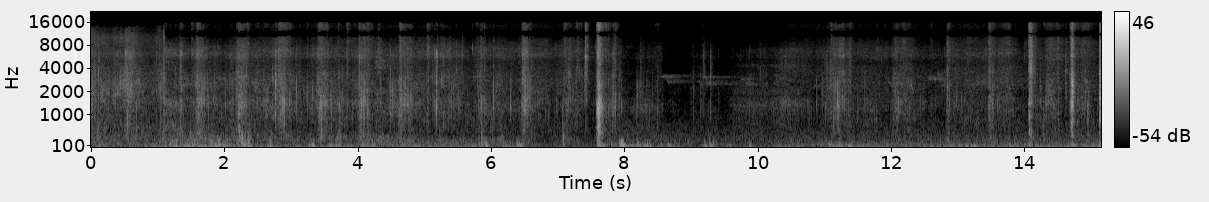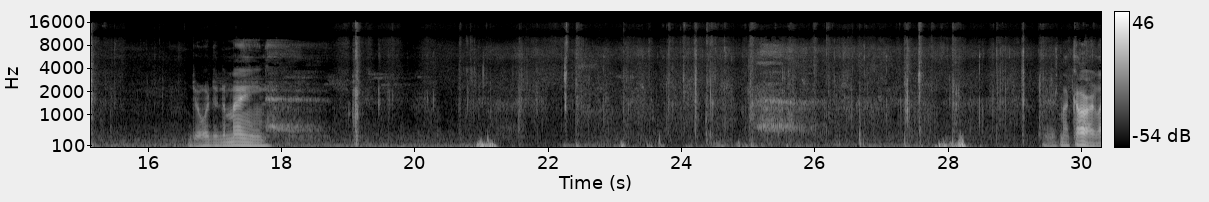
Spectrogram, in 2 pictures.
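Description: Footsteps of a hiker walking steadily on a dirt path strewn with dead leaves. About 17 seconds in, a short wavering hum stands out as the loudest sound.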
